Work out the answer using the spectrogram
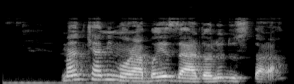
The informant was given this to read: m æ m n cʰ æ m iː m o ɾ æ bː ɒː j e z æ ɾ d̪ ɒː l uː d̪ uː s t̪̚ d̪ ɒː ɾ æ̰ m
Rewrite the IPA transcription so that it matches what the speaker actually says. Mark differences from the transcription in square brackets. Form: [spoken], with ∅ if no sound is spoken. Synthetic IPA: m æ [∅] n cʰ æ m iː m o ɾ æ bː ɒː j e z æ ɾ d̪ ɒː l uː d̪ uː s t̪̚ d̪ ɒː ɾ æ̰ m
